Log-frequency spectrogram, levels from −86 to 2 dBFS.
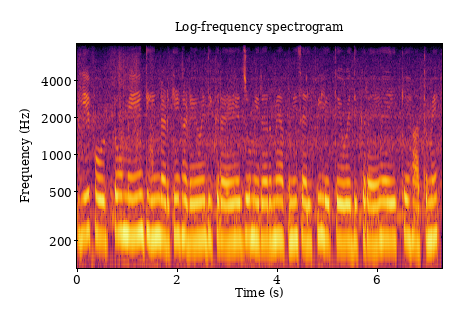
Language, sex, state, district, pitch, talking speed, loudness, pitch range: Hindi, female, Bihar, West Champaran, 210 Hz, 195 wpm, -10 LUFS, 200-220 Hz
